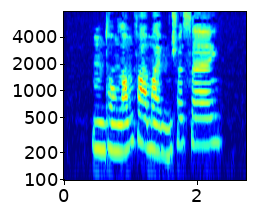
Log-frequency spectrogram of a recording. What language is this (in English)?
Cantonese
